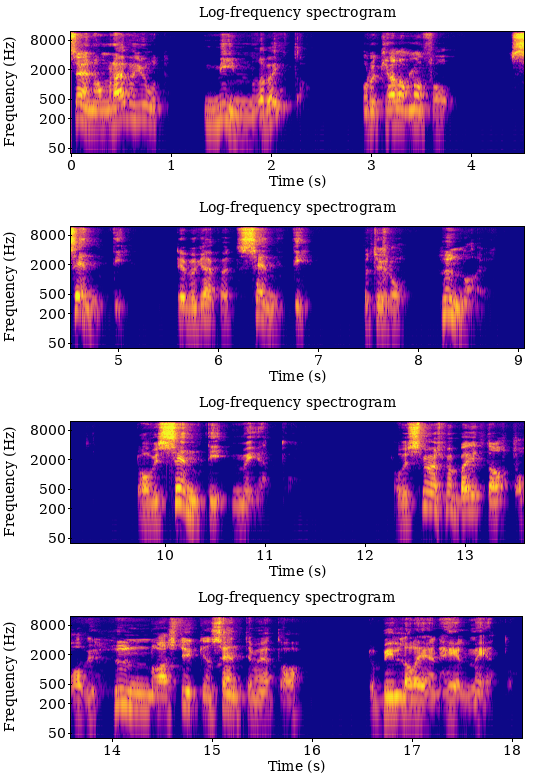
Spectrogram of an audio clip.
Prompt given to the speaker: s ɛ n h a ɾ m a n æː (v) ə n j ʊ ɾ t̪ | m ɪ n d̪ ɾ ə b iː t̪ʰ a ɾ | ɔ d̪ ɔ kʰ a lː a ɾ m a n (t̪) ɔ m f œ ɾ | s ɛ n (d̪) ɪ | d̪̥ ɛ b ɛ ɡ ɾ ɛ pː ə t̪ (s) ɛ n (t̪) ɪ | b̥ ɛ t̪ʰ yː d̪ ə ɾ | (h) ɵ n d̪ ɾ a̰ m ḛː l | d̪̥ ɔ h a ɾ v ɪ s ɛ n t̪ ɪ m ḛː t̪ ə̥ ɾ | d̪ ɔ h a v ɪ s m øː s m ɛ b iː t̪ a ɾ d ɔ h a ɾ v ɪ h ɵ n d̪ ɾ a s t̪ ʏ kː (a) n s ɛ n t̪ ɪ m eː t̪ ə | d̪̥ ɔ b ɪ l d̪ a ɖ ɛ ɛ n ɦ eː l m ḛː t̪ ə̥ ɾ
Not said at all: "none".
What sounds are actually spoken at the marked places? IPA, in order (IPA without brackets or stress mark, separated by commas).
v, d̪, t̪, s, t̪, h, ə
